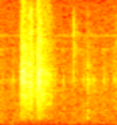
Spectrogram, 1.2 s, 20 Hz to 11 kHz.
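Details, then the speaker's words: Minolta X-700 35mm SLR with a 50mm f/1.7 lens, shutter speed set manually and self-timer off: a crisp double clack of mirror and shutter, then a soft reset click. The shutter fires cleanly, so operation is normal. "we can set the shutter speed manually here to one one thousandth oh and shut off the timer 500 250th 125th one-sixtieth one-thirtieth one-fifteenth"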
